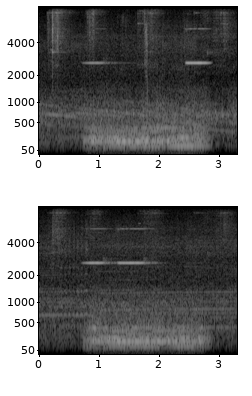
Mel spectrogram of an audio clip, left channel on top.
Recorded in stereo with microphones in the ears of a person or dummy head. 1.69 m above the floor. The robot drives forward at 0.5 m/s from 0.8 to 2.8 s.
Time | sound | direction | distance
0.1 | keys jangling | 55° left (ahead or behind) | 1.0 m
